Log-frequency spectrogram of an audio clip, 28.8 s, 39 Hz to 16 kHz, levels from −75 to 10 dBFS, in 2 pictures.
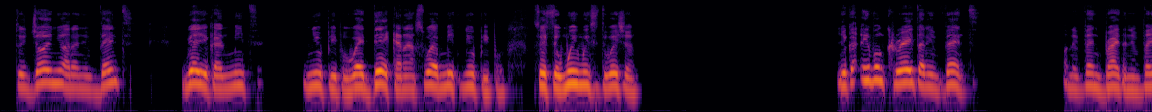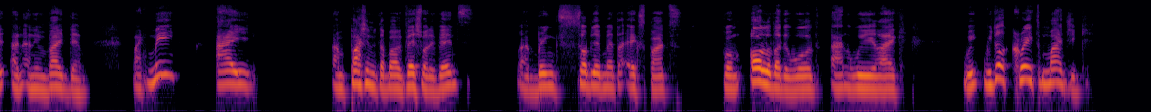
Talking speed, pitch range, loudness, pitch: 140 wpm, 130-165 Hz, -25 LUFS, 145 Hz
